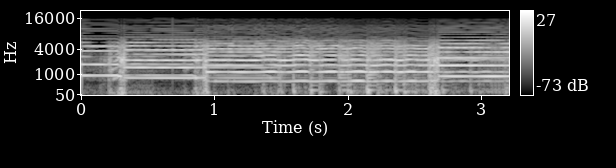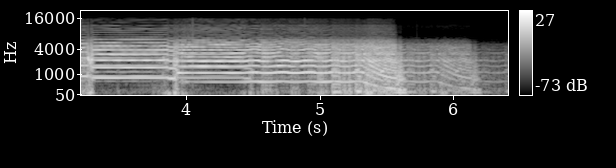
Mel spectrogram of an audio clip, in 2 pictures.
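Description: Electric guitar through a Line 6 Helix Fatality amp model with chorus and delay, playing a short melodic line of held notes with quick picked attacks between them. Near the end the pitch slides down and the sound fades out.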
